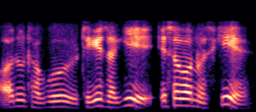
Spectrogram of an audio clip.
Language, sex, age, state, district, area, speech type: Nepali, male, 18-30, West Bengal, Kalimpong, rural, conversation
